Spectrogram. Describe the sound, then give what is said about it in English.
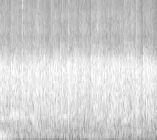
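Steady, dense applause from a crowd at a teach-in, a continuous wash of many hands clapping at even loudness throughout, with no voices standing out. “And let's give those folks a huge round of applause.”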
